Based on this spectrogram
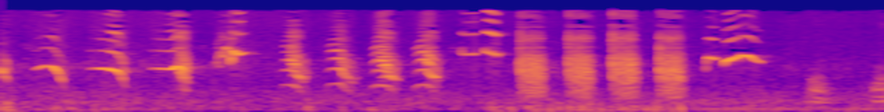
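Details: Javan myna song used as therapy for a stressed myna reluctant to sing: a string of downslurred whistles, quick clicks, three harsh rasping bursts, then a rising-falling whistle.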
